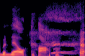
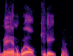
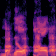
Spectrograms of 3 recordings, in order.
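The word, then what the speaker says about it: Manel Kape: Hey, can you work with me on the pronunciation? We're going Manel Kopp. Manel, what did I call him? Manel Cop. You called him Manuel Cape. Can we go Manel Cop?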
